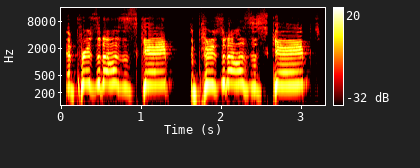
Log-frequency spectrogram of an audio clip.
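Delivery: high, urgent guard's call; calling out an escape in a put-on high voice; mock alarm cry. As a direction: sound the alarm, hammed-up and high.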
